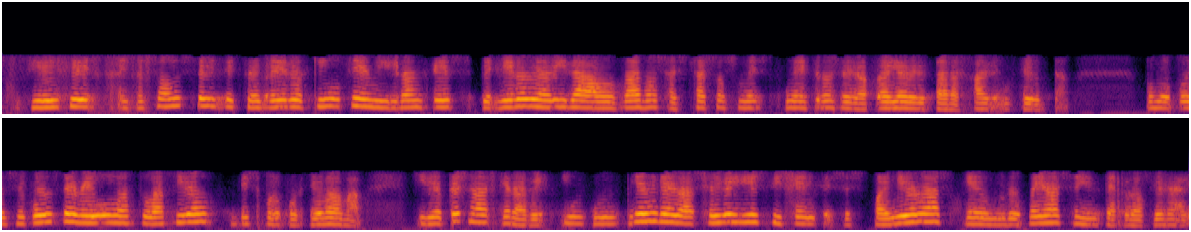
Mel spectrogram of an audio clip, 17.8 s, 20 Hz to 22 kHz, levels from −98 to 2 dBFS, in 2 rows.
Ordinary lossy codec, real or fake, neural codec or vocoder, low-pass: MP3, 32 kbps; fake; codec, 16 kHz, 0.5 kbps, FreqCodec, smaller model; 3.6 kHz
